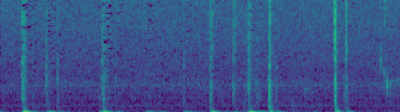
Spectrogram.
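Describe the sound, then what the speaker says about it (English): A username is typed on a computer keyboard, with a dozen or so soft, close keystrokes tapping in an uneven rhythm, alone without any talk. "You're going to type in a username."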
